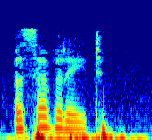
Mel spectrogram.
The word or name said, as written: asseverate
